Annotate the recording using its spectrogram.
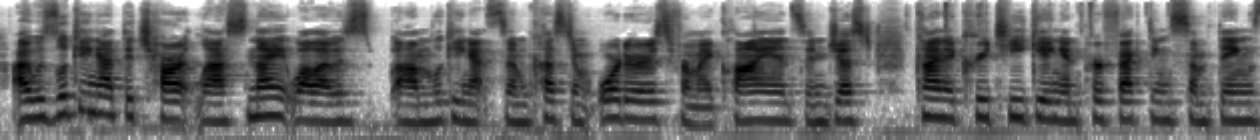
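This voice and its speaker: A young adult woman who hosts an astrology video channel talks casually to camera about astrology, excited and rambling with many fillers and restarts. She has partly lost her voice, so her mid-range voice is hoarse and raspy today and cracks at times.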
